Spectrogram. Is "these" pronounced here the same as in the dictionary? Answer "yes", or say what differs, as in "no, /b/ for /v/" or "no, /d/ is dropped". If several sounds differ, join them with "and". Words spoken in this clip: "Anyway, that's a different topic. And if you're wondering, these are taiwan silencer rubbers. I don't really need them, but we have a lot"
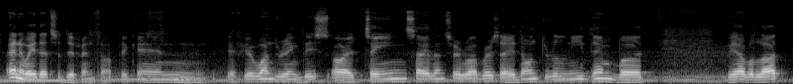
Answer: no, /s/ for /z/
